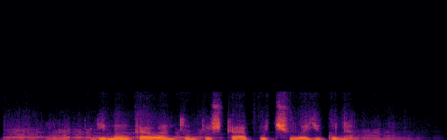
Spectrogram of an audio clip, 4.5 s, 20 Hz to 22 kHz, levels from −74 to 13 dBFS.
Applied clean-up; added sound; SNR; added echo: neural mask model RNNoise.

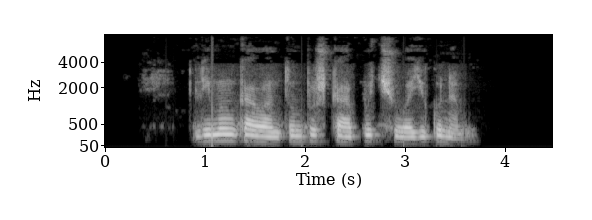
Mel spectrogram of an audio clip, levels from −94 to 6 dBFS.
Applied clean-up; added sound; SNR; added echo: none; none; none; none.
